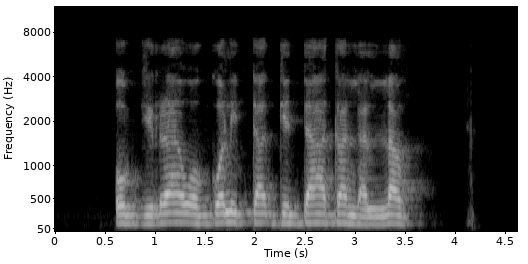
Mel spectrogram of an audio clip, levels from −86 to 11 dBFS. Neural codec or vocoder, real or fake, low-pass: codec, 16 kHz, 4 kbps, FunCodec, trained on LibriTTS, 50 frames a second; fake; 7.2 kHz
